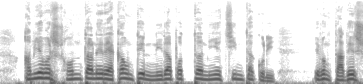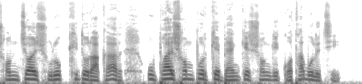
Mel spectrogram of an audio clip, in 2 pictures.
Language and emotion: Bengali, fearful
